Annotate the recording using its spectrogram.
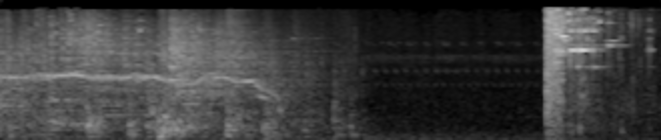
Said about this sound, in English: I broke a small side window and let myself in.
